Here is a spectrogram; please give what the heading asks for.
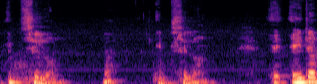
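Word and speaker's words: Ypsilon: আর এরপরে হচ্ছে ইপসিলন। আপনারা এটাকে ওয়াই বলেন, এটাকে জার্মানে বলে ইপসিলন।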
